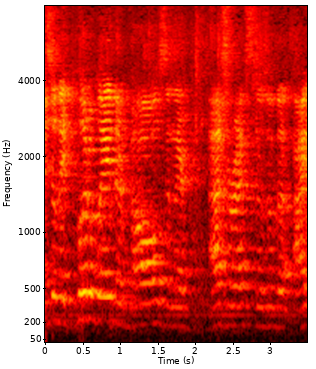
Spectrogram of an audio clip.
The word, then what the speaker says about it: Baal: Baal.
